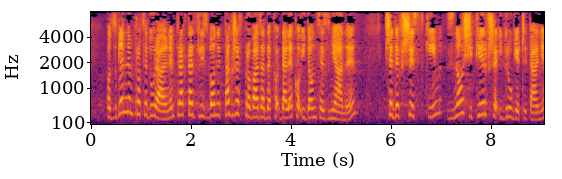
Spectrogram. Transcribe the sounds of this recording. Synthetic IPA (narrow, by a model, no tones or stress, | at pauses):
pɔd̪vzɡlɛnd̪ɛmpɾɔt̪sɛd̪uɾalnɘmt̪ɾakt̪ad̪zlʲizbɔnɘt̪aɡʐɛfpɾɔvad̪zad̪alɛkɔʔid̪ɔnt̪sɛzmʲjanɘ | pʂɛd̪ɛfʂɘst̪kʲimznɔɕipʲjɛɾfʂɛʔid̪ɾuɡʲjɛt͡ʂɘt̪aɲɛ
